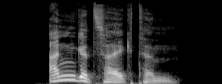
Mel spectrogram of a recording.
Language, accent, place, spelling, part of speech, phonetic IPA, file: German, Germany, Berlin, angezeigtem, adjective, [ˈanɡəˌt͡saɪ̯ktəm], De-angezeigtem.ogg
- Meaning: strong dative masculine/neuter singular of angezeigt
